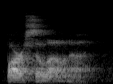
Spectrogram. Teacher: Most Americans will pronounce the C like a S sound, which is different than they actually pronounce it in Catalan there.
